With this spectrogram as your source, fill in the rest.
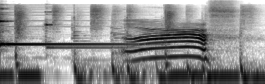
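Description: A doorbell rings at a hotel room door during a college trip: a sustained chime tone followed by a brighter, sliding ding-dong, with a soft low hum in the background.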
